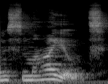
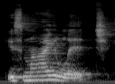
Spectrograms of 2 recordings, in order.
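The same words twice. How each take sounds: First: The ending is a bare d, one syllable. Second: The ending is a full extra syllable, two syllables. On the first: The speaker calls it right. "Esse E depois do L não é falado" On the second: The speaker calls it wrong. "as pessoas acabam erroneamente falando smiled"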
